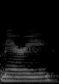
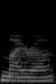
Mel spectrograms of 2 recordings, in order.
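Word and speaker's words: Maire: My name is spelled M-A-I-R-E. A lot of you already know that, but for those of you who don't know me yet, it's a Scottish spelling. And I do pronounce it Mary. When we were in Scotland, I think they did confirm that it would be pronounced Myra or Moira.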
